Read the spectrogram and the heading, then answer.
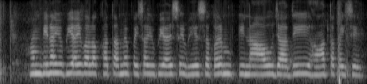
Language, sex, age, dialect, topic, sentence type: Bhojpuri, female, 18-24, Southern / Standard, banking, question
